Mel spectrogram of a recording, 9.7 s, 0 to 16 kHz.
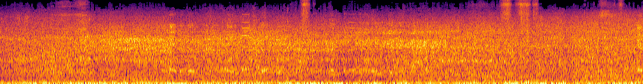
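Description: United Boeing 787 airliner at London Heathrow, a loud, continuous jet engine roar that stays steady throughout without a clear rise or fade.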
